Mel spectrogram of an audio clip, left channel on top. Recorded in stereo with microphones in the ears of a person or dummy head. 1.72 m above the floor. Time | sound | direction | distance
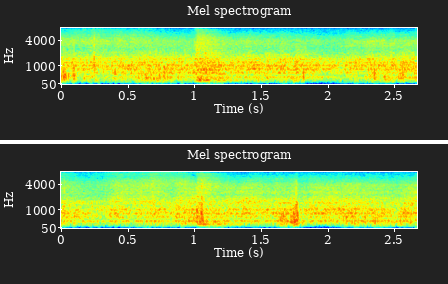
1.0 | a snare drum | 75° left (ahead or behind) | 4 m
